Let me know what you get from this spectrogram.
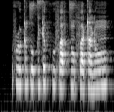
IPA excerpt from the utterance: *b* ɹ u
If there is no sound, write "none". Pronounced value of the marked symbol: f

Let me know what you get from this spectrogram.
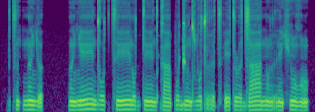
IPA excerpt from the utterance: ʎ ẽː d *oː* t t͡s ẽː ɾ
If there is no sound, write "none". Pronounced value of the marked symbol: oː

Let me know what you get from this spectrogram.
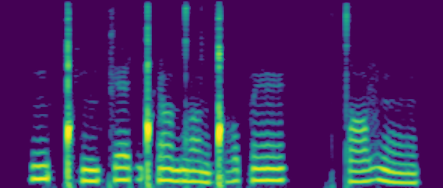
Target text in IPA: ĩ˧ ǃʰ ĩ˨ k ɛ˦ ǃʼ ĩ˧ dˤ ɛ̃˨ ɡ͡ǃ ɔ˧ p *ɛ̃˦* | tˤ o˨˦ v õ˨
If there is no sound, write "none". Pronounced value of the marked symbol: ɛ̃˦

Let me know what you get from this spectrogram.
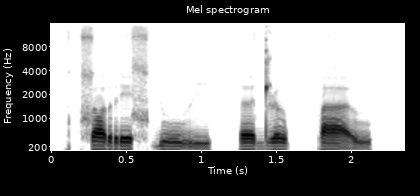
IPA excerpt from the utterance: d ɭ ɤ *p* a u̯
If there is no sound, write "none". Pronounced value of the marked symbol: pː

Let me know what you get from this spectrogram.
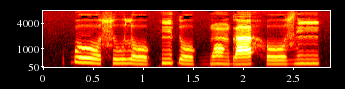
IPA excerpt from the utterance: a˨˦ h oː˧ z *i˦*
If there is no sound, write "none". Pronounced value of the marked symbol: ĩ˦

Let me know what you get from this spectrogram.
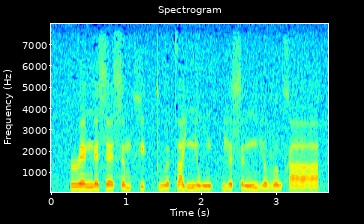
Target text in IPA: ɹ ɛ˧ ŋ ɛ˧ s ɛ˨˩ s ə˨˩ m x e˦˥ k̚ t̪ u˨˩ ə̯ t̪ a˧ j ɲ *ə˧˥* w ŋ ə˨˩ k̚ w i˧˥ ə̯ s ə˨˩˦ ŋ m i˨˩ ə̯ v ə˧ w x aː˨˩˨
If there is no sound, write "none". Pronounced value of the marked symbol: ə˨˩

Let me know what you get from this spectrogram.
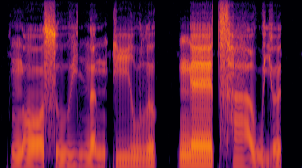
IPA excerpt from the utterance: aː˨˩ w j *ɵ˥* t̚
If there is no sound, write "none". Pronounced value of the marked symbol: ɵ˥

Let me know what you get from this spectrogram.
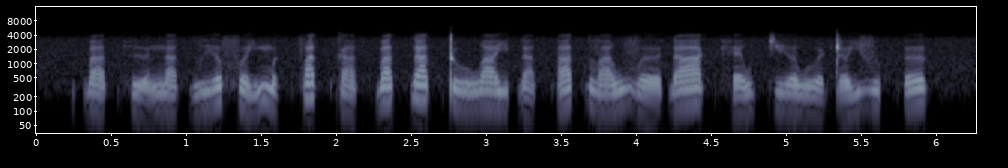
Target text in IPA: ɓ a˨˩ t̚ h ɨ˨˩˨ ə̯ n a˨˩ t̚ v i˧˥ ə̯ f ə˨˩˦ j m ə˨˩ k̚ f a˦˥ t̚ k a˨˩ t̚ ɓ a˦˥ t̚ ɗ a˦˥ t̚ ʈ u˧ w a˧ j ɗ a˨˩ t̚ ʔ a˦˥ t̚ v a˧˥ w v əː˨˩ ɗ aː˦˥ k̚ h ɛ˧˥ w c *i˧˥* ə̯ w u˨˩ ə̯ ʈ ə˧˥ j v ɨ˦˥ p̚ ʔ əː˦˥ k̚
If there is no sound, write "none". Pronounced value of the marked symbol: i˧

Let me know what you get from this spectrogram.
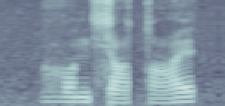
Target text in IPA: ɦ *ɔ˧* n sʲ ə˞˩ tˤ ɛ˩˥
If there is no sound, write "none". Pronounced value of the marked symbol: ɔ˧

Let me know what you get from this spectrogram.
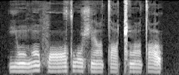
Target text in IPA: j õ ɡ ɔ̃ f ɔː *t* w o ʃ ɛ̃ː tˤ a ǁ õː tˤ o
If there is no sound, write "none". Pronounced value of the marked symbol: t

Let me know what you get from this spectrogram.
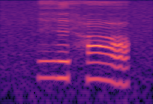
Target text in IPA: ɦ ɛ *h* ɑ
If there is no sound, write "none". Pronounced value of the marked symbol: h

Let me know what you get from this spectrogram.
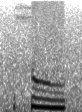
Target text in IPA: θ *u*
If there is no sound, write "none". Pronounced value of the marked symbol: u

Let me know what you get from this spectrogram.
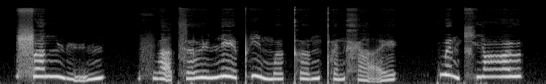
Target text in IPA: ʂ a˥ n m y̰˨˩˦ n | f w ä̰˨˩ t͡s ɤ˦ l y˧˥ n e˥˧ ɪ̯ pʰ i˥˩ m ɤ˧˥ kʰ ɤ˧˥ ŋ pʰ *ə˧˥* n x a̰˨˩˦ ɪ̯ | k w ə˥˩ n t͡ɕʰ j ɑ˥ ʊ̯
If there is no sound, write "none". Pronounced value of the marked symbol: ə˧˥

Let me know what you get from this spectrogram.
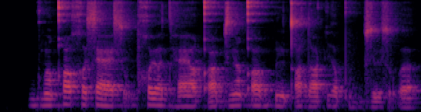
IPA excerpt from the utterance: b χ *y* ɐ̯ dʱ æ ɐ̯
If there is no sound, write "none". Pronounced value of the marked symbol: y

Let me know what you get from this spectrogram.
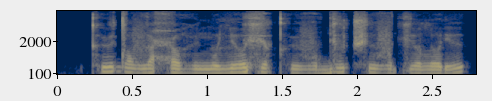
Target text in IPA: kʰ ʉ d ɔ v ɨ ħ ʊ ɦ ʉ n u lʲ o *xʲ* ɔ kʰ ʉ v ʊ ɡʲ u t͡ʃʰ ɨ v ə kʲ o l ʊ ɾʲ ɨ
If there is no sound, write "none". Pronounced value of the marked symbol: xʲ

